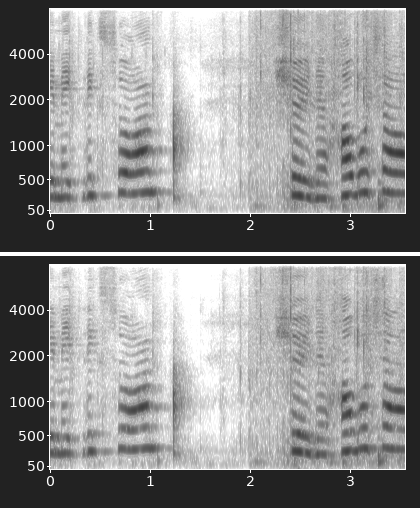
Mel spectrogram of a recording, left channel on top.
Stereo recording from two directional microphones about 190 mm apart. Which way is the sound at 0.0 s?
35° left (ahead or behind).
